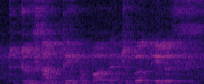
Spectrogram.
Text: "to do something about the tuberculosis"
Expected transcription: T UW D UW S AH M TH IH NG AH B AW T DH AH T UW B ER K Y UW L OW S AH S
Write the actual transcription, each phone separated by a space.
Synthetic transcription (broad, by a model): T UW D UW S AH M T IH NG AH B AW T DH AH T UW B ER K Y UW L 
